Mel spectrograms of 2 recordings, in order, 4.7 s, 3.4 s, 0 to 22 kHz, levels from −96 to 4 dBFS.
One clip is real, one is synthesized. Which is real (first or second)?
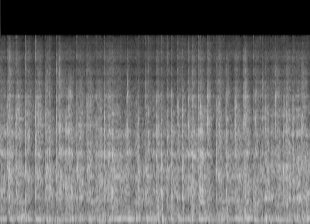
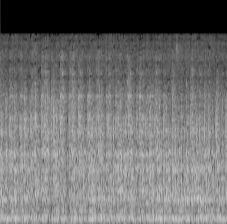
second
